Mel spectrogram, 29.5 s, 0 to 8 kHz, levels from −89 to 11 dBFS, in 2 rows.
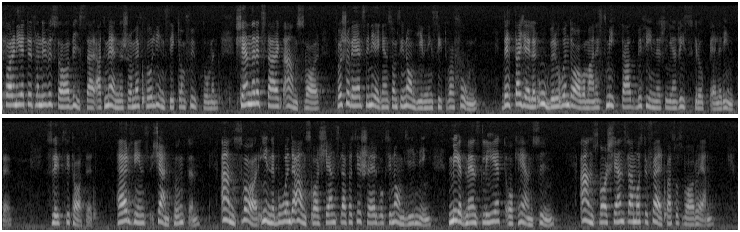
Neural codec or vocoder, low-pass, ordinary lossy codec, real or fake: none; 7.2 kHz; none; real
